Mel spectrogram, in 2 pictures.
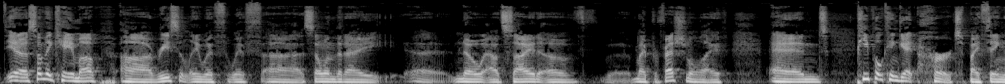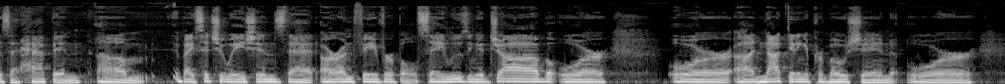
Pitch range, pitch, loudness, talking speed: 105-125 Hz, 115 Hz, -16 LUFS, 140 wpm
